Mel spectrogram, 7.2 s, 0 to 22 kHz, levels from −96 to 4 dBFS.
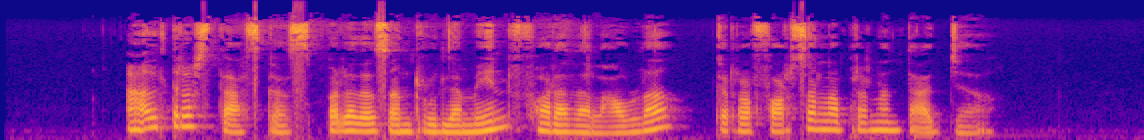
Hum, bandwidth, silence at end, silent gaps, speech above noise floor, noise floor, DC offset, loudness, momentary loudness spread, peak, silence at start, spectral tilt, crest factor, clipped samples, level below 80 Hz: none; over 20 kHz; 0.95 s; none; 49 dB; -64 dBFS; under 0.1%; -14 LUFS; 11 LU; 0 dBFS; 0.8 s; -3.5 dB/octave; 16 dB; 0.1%; -52 dBFS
